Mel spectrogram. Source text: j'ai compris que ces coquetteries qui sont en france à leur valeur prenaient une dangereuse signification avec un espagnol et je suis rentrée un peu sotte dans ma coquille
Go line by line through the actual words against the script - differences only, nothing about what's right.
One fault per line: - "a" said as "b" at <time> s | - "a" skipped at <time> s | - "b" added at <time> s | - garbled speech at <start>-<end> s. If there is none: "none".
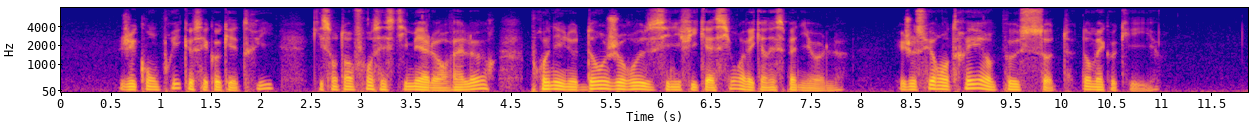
- "estimées" added at 3.2 s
